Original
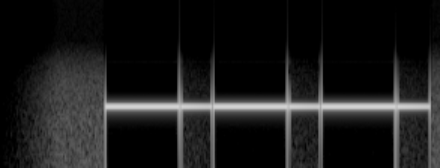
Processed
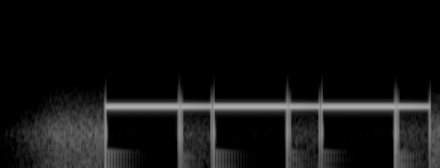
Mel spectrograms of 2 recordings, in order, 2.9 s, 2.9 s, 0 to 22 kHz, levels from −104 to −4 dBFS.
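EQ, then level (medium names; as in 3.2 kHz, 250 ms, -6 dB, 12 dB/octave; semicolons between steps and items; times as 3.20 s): four-pole ladder low-pass 1 kHz, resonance 50%; hum notches 50/100/150/200/250/300/350/400 Hz; +6.5 dB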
